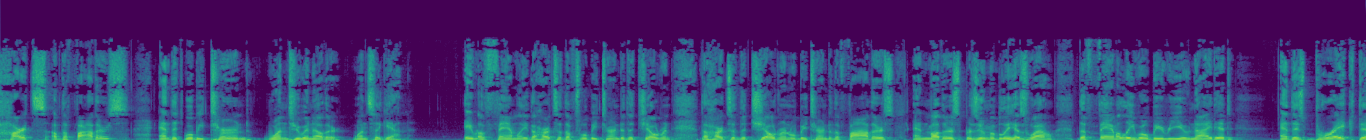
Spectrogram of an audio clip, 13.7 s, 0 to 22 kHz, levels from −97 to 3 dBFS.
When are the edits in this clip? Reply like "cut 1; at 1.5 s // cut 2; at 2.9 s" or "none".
cut 1; at 1.8 s // cut 2; at 4.7 s // cut 3; at 5.7 s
